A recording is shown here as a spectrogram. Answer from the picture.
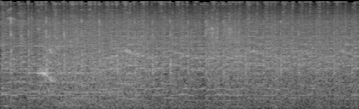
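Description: Footsteps of several people running over rocky ground, mixed with shouting voices and a brief rising cry about half a second in.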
